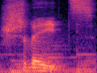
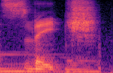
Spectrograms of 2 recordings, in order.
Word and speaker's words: Schweiz: But a lot of Swedes actually pronounce it Swage. So they mix out the positioning of the part and put it at the end instead of in the beginning. So it should be pronounced Schweiz and not Swage.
